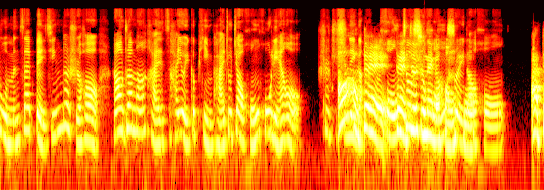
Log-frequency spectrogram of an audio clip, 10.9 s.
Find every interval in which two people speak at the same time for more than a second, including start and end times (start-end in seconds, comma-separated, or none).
6.7-9.6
